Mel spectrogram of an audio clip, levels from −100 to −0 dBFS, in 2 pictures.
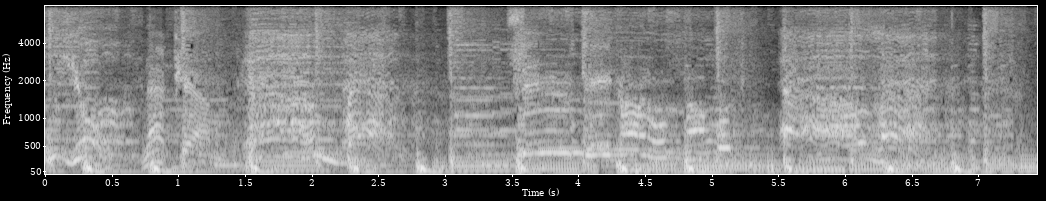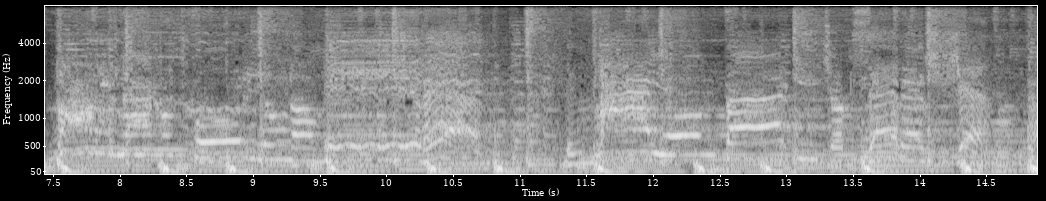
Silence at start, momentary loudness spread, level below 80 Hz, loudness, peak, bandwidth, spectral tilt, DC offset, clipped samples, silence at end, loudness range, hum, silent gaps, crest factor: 0 s; 5 LU; -26 dBFS; -16 LUFS; -2 dBFS; 8 kHz; -5 dB/octave; under 0.1%; under 0.1%; 0 s; 1 LU; none; none; 14 dB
